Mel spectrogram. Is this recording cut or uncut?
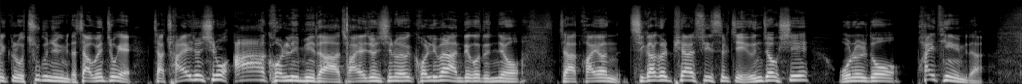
uncut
